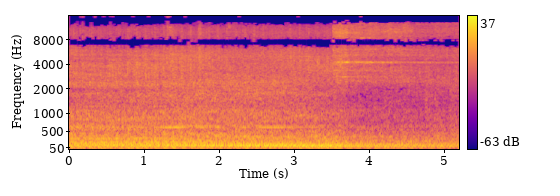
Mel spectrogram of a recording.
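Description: GE B40-8 diesel-electric locomotive passing close by, its 16-cylinder engine loudest about two to three seconds in and then fading as the covered hopper cars behind it roll past.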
